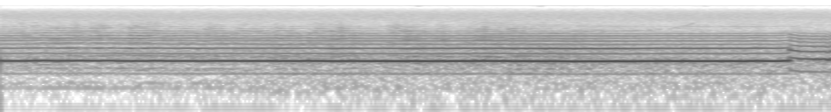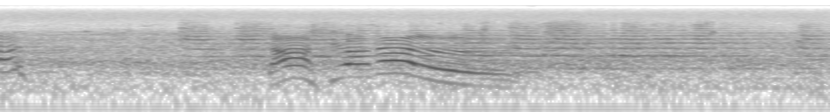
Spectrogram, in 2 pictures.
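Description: A long, loud, steady horn note that cuts off suddenly about four seconds in, followed by two shorter calls that rise and fall in pitch.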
